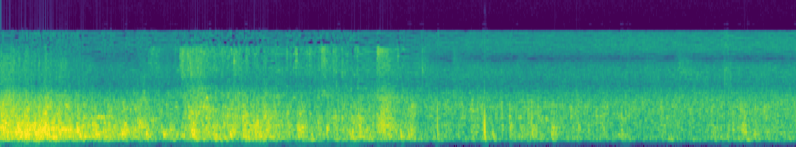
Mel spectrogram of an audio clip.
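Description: Rumble of a six-pound cast pentolite shaped-charge blast under a freight car's axle, loudest at the start and fading over several seconds, with scattered crackles through it.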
